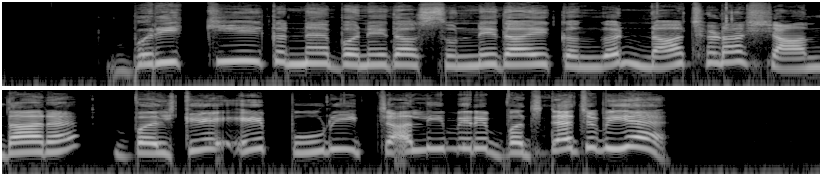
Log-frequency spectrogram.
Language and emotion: Dogri, happy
